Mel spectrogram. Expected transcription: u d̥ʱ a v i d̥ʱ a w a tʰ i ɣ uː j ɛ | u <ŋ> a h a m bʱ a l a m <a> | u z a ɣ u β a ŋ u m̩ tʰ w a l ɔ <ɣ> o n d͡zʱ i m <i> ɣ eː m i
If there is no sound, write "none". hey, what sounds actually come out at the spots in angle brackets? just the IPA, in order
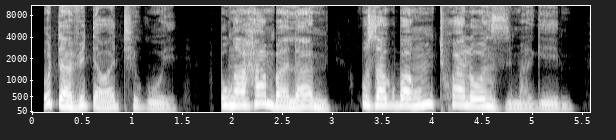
ŋ, i, w, a

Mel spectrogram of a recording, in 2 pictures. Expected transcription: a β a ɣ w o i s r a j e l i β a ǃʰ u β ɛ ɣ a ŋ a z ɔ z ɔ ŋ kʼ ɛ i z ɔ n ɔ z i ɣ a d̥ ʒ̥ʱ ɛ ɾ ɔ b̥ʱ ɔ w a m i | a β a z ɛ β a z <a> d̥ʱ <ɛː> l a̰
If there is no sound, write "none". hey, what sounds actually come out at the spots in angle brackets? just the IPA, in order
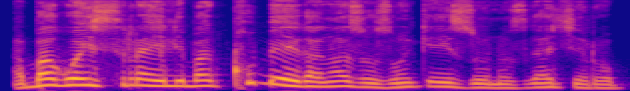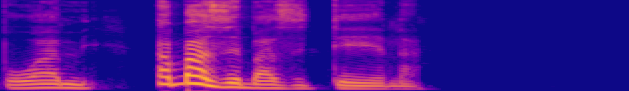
i, ɛː

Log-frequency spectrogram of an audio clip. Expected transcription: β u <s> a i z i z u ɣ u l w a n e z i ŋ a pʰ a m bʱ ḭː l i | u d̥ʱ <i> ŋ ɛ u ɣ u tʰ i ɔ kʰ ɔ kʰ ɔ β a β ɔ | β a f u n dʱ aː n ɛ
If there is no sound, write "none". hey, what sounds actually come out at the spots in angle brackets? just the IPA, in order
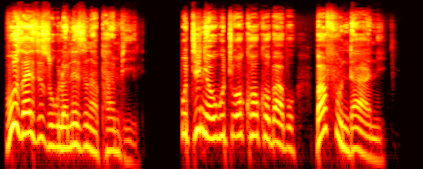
z, i

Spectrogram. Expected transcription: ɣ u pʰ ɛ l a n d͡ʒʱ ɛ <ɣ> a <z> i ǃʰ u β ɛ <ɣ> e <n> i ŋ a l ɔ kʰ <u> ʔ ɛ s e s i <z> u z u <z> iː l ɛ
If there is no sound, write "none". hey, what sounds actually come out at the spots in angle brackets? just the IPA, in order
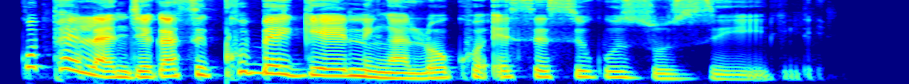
ɣ, s, ɣ, n, ɔ, ɣ, z

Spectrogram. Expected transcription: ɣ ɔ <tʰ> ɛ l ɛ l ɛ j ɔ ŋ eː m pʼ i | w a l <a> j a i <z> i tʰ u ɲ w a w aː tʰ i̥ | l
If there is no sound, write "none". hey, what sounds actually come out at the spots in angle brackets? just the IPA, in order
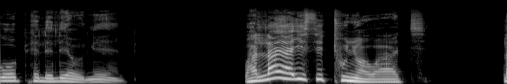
pʰ, a, s

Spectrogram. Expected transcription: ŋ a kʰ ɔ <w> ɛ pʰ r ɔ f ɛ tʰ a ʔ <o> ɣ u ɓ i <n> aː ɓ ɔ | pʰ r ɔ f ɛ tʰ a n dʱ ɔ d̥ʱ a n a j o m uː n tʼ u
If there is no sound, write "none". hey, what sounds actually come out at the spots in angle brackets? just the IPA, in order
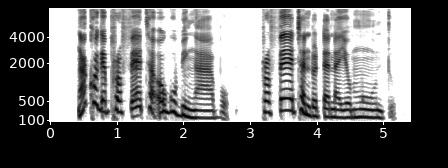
ɣ, o, ŋ

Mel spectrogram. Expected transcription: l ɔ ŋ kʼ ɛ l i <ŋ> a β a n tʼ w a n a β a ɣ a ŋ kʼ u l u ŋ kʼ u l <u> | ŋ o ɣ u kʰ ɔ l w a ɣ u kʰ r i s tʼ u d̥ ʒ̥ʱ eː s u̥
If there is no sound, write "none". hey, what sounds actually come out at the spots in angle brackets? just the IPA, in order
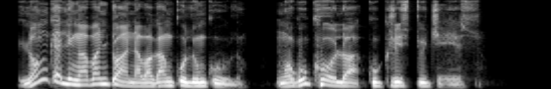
ŋ, u

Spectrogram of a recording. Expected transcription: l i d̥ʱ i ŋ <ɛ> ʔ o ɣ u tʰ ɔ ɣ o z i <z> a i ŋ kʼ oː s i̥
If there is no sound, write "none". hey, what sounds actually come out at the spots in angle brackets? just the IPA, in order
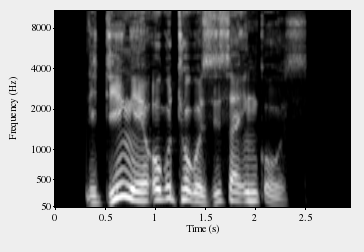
ɛ, s

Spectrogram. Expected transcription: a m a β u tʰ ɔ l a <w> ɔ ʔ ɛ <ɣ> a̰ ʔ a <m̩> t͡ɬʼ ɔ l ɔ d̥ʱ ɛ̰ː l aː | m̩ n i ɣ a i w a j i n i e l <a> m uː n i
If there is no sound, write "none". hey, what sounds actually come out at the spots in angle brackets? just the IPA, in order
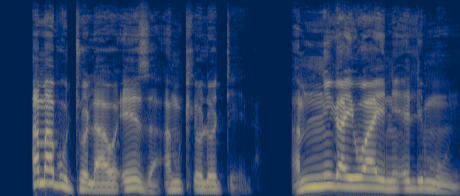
w, z, m̩, i

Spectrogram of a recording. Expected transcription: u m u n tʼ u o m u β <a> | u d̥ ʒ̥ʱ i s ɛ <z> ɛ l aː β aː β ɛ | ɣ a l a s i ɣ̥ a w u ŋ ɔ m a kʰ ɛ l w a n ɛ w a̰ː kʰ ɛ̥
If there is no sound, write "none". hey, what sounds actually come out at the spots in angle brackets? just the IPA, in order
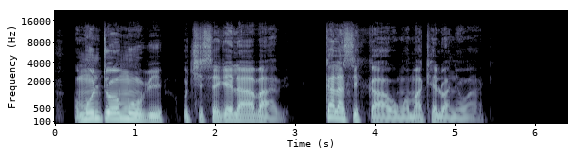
i, ɣ

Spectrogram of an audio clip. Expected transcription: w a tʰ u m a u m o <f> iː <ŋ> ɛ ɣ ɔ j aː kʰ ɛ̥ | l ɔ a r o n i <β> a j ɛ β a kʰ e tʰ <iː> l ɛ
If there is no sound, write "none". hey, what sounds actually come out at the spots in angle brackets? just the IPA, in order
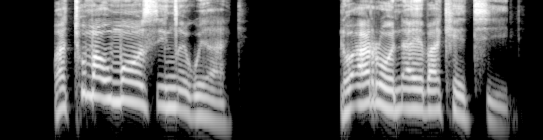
s, ŋ͡ǀ, none, iː

